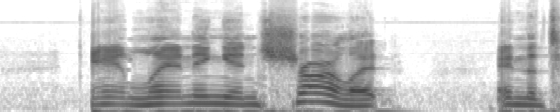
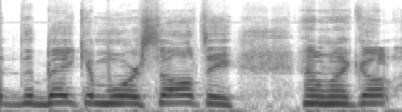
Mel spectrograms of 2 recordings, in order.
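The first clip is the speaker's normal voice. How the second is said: ordinary talk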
